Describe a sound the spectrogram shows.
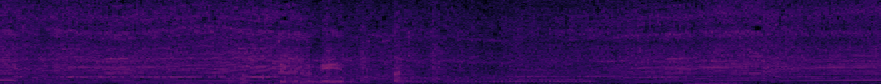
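A racing car engine whines loudly, rising and dropping in pitch as the gears change.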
